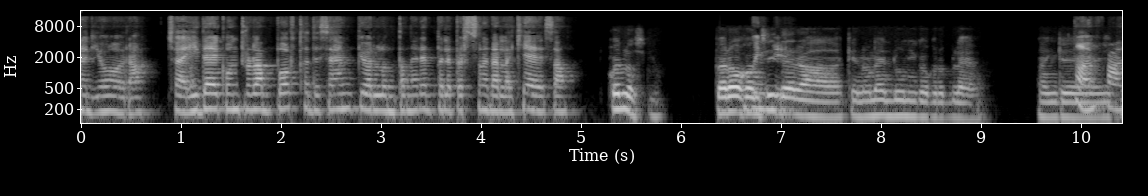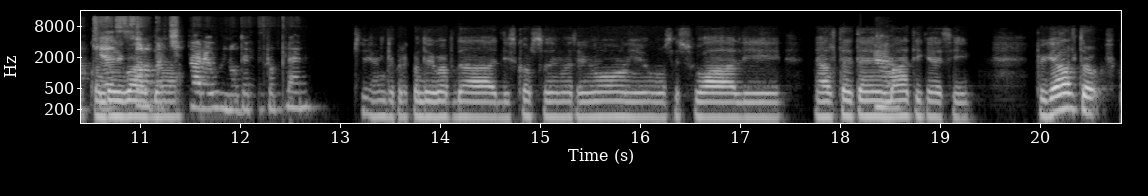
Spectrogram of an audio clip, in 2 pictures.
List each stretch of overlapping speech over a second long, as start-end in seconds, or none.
9.9-11.4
